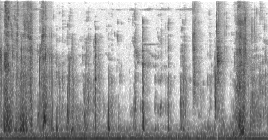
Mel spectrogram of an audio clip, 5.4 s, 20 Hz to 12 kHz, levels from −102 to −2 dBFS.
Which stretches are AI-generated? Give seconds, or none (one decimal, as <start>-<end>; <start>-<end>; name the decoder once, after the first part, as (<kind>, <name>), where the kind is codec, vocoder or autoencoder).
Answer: none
